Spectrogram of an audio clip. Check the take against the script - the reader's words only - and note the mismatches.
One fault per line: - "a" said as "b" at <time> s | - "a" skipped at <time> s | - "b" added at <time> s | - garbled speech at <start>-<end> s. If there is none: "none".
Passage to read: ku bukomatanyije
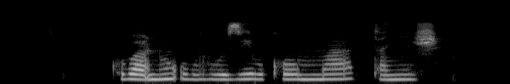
- "bantu ubuvuzi" added at 1.3 s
